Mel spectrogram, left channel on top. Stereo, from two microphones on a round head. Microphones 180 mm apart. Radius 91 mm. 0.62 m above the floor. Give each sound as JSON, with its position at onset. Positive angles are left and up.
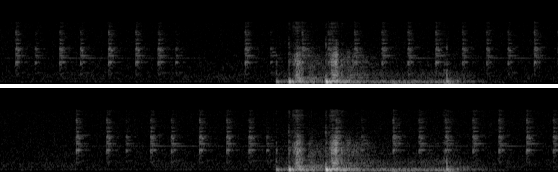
{"t": 2.8, "sound": "writing", "side_deg": -15, "distance_m": 1.9}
